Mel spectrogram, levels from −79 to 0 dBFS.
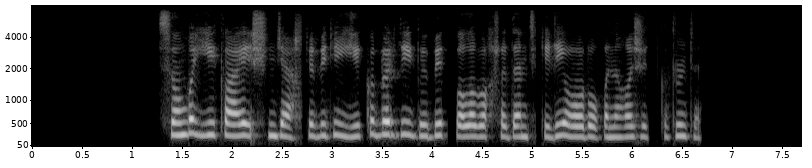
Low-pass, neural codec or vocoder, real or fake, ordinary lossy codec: none; codec, 16 kHz, 1 kbps, FunCodec, trained on LibriTTS, 50 frames a second; fake; none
